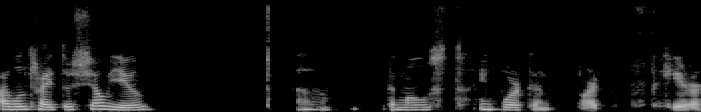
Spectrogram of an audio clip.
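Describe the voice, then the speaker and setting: A woman with a non-native accent speaks at a very slow pace. Long, frequent pauses break up her speech. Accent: non-native English, noticeable. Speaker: veterinarian. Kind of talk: webinar presentation. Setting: online webinar. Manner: hesitant, many fillers.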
